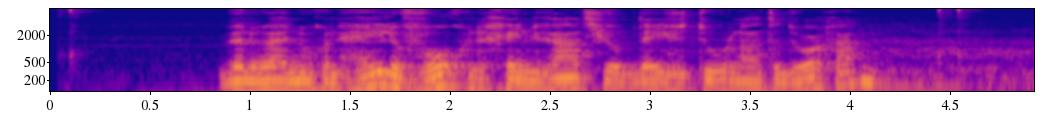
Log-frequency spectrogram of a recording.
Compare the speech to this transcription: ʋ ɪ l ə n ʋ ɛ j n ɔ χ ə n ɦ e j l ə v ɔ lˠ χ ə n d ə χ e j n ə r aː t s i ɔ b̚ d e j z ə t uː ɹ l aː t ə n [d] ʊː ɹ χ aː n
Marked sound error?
no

